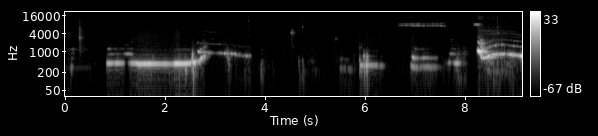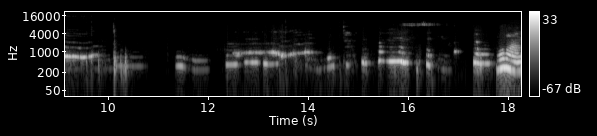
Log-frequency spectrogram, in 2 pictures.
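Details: Four-week-old Cavalier King Charles Spaniel puppies in a home puppy pen give a series of thin, tonal whimpers, some held flat and some sliding upward or bending down, broken by short gaps and a few soft clicks and knocks.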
